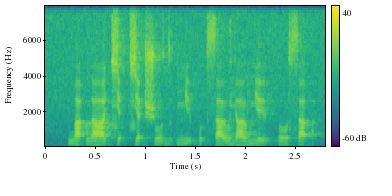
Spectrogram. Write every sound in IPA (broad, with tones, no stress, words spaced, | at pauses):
wä˦ʔlä˨ t͡ɕɛ˦ʔt͡ɕɛ˦ʔ ʃo˦dʊ˦ʔ ɲḛ˦˨ pʊ˦ʔsʰa˨ʊ̯ja˨ʊ̯ɲḛ˦˨ɪ̯ θo˨ sʰä˦ʔ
